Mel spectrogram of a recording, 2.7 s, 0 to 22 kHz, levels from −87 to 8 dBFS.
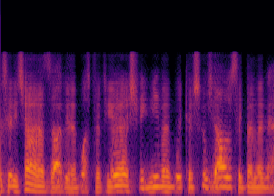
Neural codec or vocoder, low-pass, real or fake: codec, 16 kHz, 0.5 kbps, FreqCodec, smaller model; 7.2 kHz; fake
